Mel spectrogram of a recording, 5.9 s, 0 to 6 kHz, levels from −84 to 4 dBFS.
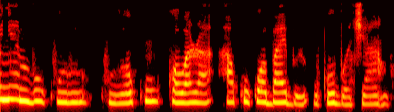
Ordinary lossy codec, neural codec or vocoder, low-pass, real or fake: none; none; 5.4 kHz; real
